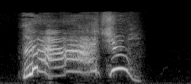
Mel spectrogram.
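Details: Animated cartoon, not real: Sonic's acted sneezing fit, a drawn-out voiced intake then a sharp voiced burst; a sneeze.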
